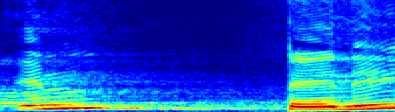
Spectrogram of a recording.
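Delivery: Intelligent in three slow chunks, paused between; split in three. Shown as a demonstration. Teacher counting syllables for students, intelligent split in three. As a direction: break intelligent apart as in, teli, gent. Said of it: "तीन बार में बोला".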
